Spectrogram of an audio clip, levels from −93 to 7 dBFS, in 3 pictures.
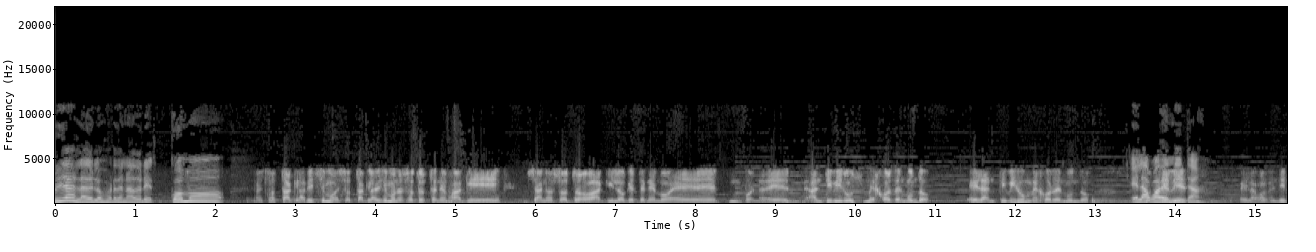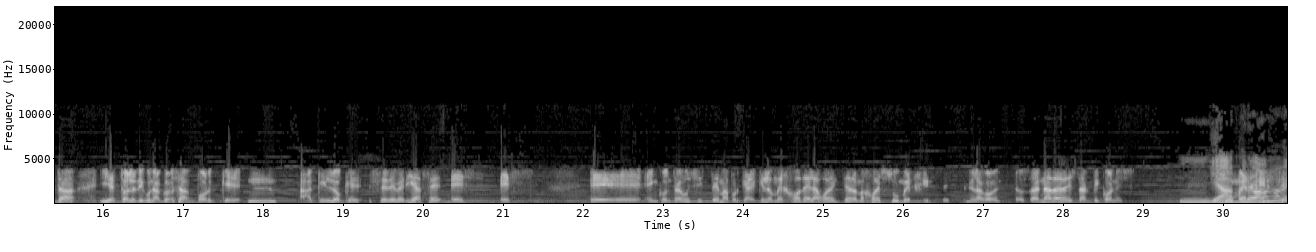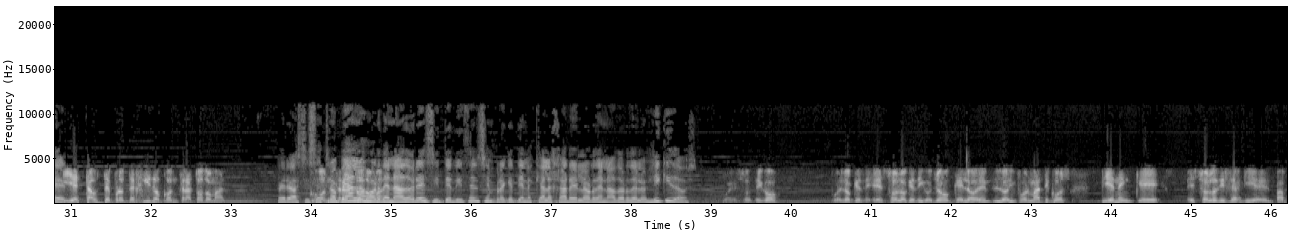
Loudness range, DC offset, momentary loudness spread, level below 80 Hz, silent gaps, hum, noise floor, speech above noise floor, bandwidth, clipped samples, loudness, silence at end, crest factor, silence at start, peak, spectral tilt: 5 LU; under 0.1%; 13 LU; -56 dBFS; none; none; -54 dBFS; 30 dB; 11.5 kHz; under 0.1%; -23 LUFS; 0 s; 22 dB; 0 s; -4 dBFS; -4.5 dB/octave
